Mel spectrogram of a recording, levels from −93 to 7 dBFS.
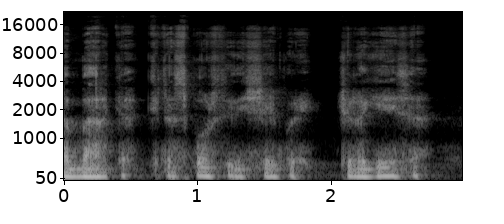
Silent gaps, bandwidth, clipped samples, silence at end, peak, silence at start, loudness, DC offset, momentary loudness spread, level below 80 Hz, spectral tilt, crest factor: none; 16 kHz; under 0.1%; 0.25 s; -14 dBFS; 0 s; -35 LUFS; under 0.1%; 12 LU; -48 dBFS; -6.5 dB/octave; 20 dB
